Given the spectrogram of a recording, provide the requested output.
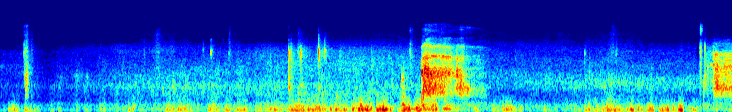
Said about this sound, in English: Get a sip of water, trying to wash down some of the frog.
